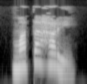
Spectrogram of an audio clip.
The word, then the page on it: matahari: Indonesian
